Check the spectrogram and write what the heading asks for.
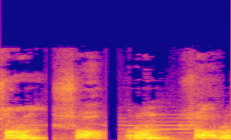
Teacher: মাঝখানে যদি অধ্বনি থাকে সেই অধ্বনিটা ও এর মতো হয়ে যায়, সংবৃত ও হয়ে যায়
